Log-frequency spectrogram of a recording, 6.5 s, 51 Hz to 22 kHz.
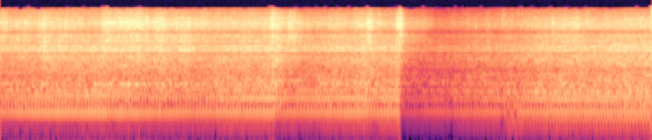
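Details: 1973 Tecumseh single-stage snow blower engine after carburetor reinstall and leak check, augers always turning while running. Steady buzzy drone at even pitch, then cuts off cleanly; smooth, normal running.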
